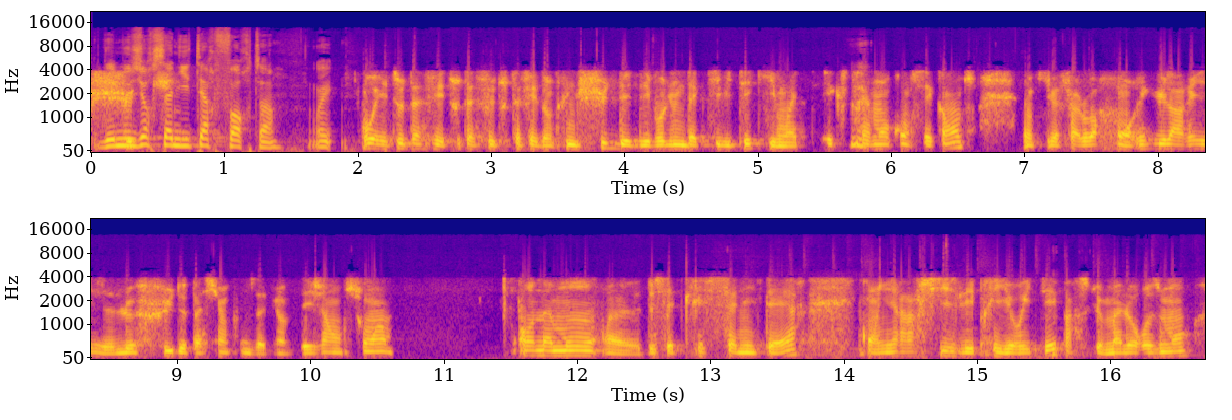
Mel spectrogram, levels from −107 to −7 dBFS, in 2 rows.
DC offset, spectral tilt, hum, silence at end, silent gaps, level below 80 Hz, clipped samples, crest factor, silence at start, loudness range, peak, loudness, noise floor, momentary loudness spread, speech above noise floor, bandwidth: under 0.1%; -4.5 dB/octave; none; 0 s; none; -54 dBFS; under 0.1%; 16 dB; 0 s; 2 LU; -2 dBFS; -18 LUFS; -58 dBFS; 5 LU; 40 dB; 13.5 kHz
